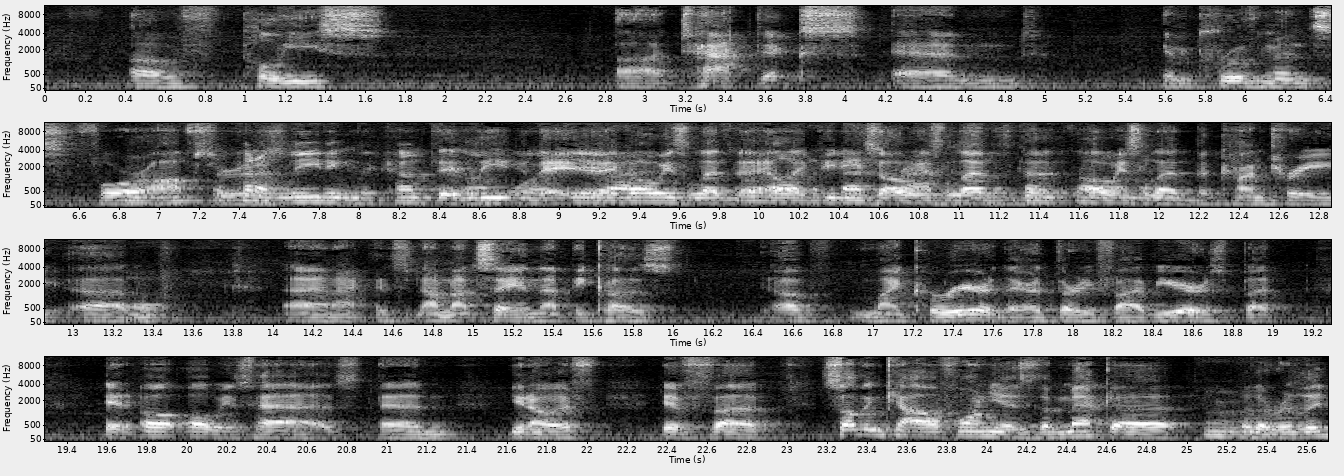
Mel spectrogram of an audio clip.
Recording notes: Episode shot LIVE at RUTHS CHRIS Steakhouse in Northern Indianapolis, largest one in the United States.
